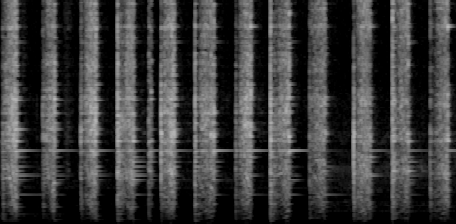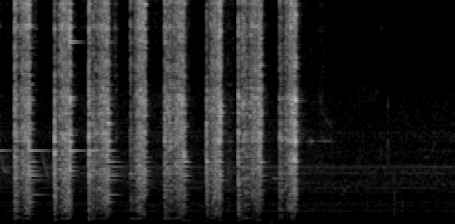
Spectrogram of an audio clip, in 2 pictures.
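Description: A scythe blade being sharpened with a whetstone: quick, even rasping strokes, about two a second, each leaving the steel ringing briefly. The strokes stop about nine and a half seconds in.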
